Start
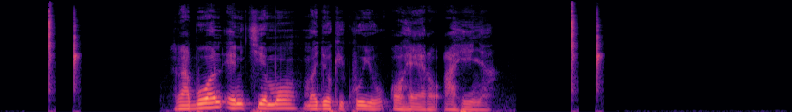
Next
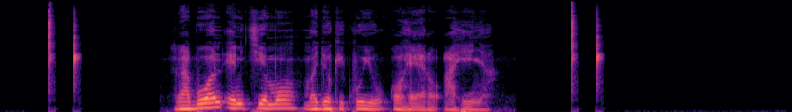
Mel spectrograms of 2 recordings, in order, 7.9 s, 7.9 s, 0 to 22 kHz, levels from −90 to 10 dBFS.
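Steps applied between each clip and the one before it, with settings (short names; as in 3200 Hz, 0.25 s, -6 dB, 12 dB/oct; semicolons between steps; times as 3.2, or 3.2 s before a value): thirty-one-band EQ 125 Hz +10 dB, 250 Hz -9 dB, 800 Hz -4 dB, 2500 Hz +10 dB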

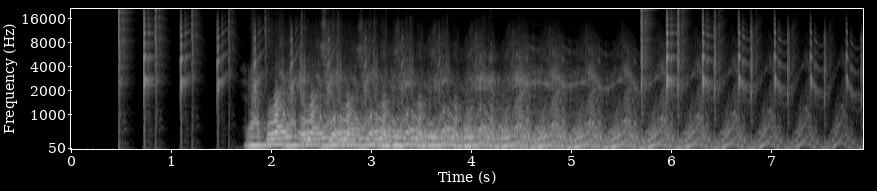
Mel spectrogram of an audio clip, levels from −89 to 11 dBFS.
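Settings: self-modulated delay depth 0.53 ms; Schroeder reverb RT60 0.3 s, combs from 29 ms, DRR 10 dB; warbling echo 0.364 s, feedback 78%, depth 145 cents, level -3 dB; gain -8 dB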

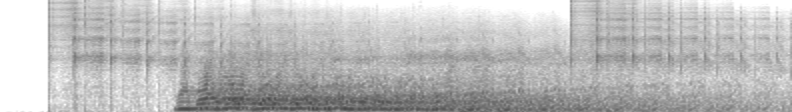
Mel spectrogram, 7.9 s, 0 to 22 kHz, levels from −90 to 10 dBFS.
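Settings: non-linear reverb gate 0.3 s rising, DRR 0.5 dB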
